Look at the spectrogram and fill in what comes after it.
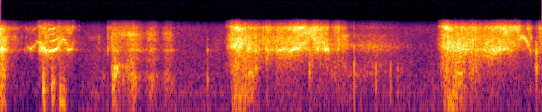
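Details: Snoring during sleep: harsh, hissy breathing with long rasping stretches and short breaks.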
